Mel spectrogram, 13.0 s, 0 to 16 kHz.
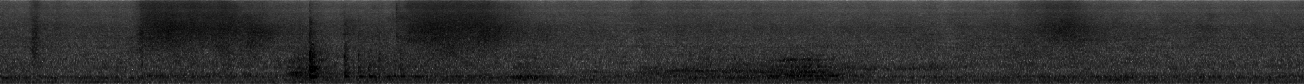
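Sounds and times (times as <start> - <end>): water hiss: 1.3 - 2.8, 4.0 - 5.6.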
